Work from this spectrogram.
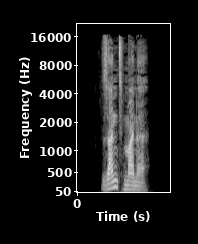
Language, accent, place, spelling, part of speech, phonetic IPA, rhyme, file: German, Germany, Berlin, Sandmanne, noun, [ˈzantˌmanə], -antmanə, De-Sandmanne.ogg
- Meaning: dative of Sandmann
